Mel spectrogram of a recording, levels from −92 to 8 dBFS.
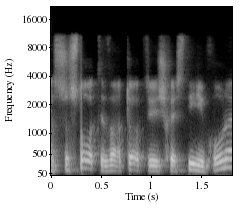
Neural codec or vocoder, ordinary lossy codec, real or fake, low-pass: codec, 24 kHz, 0.9 kbps, WavTokenizer, large speech release; Opus, 64 kbps; fake; 10.8 kHz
